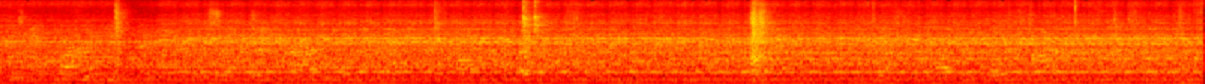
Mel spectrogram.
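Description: Model railroad diesel locomotive running along the layout track, a steady mechanical hum with a few light clicks.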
